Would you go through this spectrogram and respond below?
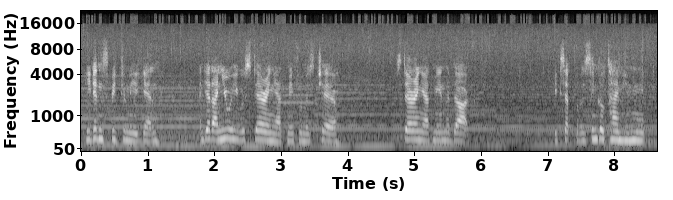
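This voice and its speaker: An actress playing a frightened, dutiful young daughter who narrates a 1940s radio thriller in a tense, earnest, measured way. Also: female voice, a little high, natural voice. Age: young adult.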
